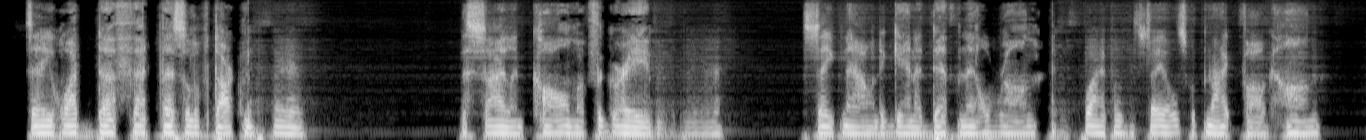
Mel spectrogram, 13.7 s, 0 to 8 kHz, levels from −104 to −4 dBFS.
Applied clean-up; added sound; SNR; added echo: neural mask model DeepFilterNet 3.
